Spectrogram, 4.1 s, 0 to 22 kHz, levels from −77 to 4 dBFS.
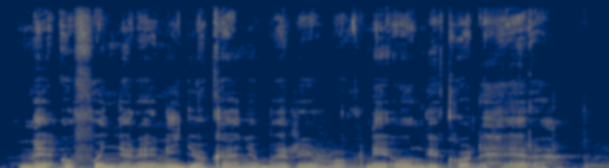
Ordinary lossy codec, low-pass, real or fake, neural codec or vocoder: none; none; real; none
